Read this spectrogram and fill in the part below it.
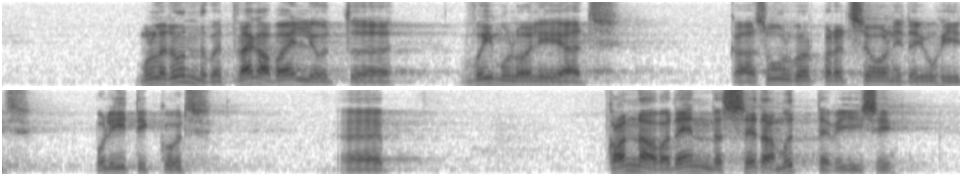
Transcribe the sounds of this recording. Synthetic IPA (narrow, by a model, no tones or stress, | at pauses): mulːe̞t̪und̪ube̞t̪ːˑvæɡ̥ɑpɑlʲjud̪̥ | vɤjmulo̞lʲijɑd̪̥ | kɑsuːrko̞rpo̞ɾɑt̪sio̞ːnid̪e̞juɦid̪̥ | po̞lʲiːt̪ːˑikːˑud̪̥ | kɑnːɑvɑd̪e̞nd̪ɑsːe̞d̪̥ɑmɤt̪ːe̞viːsi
